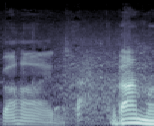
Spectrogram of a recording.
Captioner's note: laughter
